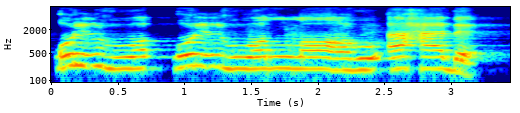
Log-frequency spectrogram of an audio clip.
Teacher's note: Ketika ada dal mati dengan pantulannya harus jelas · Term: qalqalah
